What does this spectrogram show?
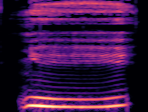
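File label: "nü", third tone, pinyin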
